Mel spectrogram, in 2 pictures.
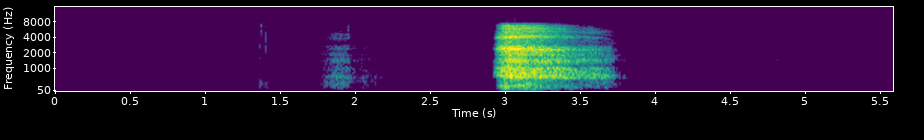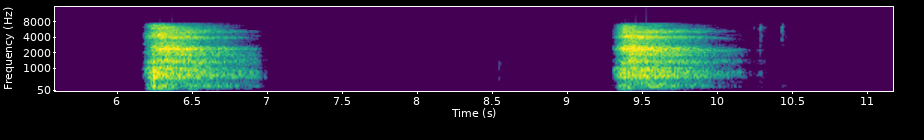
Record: {"exhalation_length": "11.2 s", "exhalation_amplitude": 13739, "exhalation_signal_mean_std_ratio": 0.29, "survey_phase": "alpha (2021-03-01 to 2021-08-12)", "age": "45-64", "gender": "Female", "wearing_mask": "No", "symptom_none": true, "smoker_status": "Never smoked", "respiratory_condition_asthma": false, "respiratory_condition_other": false, "recruitment_source": "REACT", "submission_delay": "1 day", "covid_test_result": "Negative", "covid_test_method": "RT-qPCR"}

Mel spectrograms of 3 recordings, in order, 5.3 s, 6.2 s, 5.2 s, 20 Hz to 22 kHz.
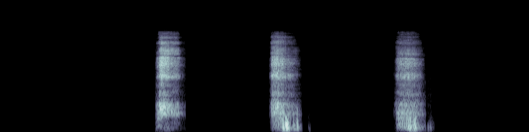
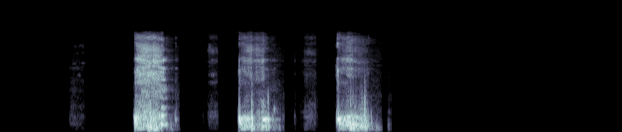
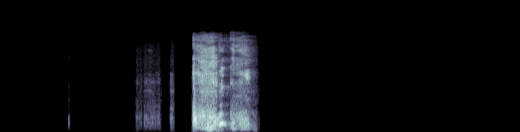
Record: {"exhalation_length": "5.3 s", "exhalation_amplitude": 29246, "exhalation_signal_mean_std_ratio": 0.24, "three_cough_length": "6.2 s", "three_cough_amplitude": 27454, "three_cough_signal_mean_std_ratio": 0.3, "cough_length": "5.2 s", "cough_amplitude": 32707, "cough_signal_mean_std_ratio": 0.23, "survey_phase": "alpha (2021-03-01 to 2021-08-12)", "age": "45-64", "gender": "Male", "wearing_mask": "No", "symptom_cough_any": true, "symptom_fatigue": true, "symptom_onset": "12 days", "smoker_status": "Ex-smoker", "respiratory_condition_asthma": false, "respiratory_condition_other": false, "recruitment_source": "REACT", "submission_delay": "1 day", "covid_test_result": "Negative", "covid_test_method": "RT-qPCR"}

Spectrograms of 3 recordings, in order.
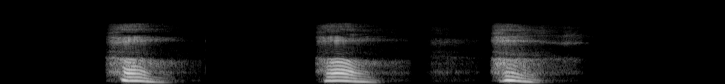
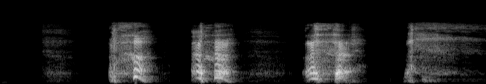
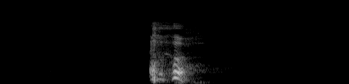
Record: {"exhalation_length": "7.3 s", "exhalation_amplitude": 25421, "exhalation_signal_mean_std_ratio": 0.32, "three_cough_length": "4.9 s", "three_cough_amplitude": 28992, "three_cough_signal_mean_std_ratio": 0.38, "cough_length": "3.5 s", "cough_amplitude": 10815, "cough_signal_mean_std_ratio": 0.2, "survey_phase": "beta (2021-08-13 to 2022-03-07)", "age": "65+", "gender": "Male", "wearing_mask": "No", "symptom_none": true, "smoker_status": "Ex-smoker", "respiratory_condition_asthma": false, "respiratory_condition_other": false, "recruitment_source": "REACT", "submission_delay": "2 days", "covid_test_result": "Negative", "covid_test_method": "RT-qPCR", "influenza_a_test_result": "Negative", "influenza_b_test_result": "Negative"}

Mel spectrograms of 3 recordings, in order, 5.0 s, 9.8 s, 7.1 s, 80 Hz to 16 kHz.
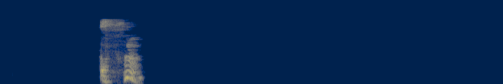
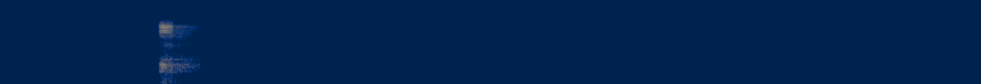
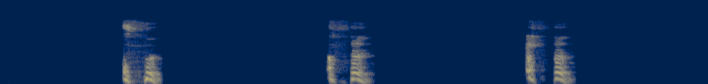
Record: {"cough_length": "5.0 s", "cough_amplitude": 11875, "cough_signal_mean_std_ratio": 0.17, "exhalation_length": "9.8 s", "exhalation_amplitude": 2175, "exhalation_signal_mean_std_ratio": 0.09, "three_cough_length": "7.1 s", "three_cough_amplitude": 16888, "three_cough_signal_mean_std_ratio": 0.23, "survey_phase": "beta (2021-08-13 to 2022-03-07)", "age": "65+", "gender": "Male", "wearing_mask": "No", "symptom_none": true, "smoker_status": "Never smoked", "respiratory_condition_asthma": false, "respiratory_condition_other": false, "recruitment_source": "REACT", "submission_delay": "1 day", "covid_test_result": "Negative", "covid_test_method": "RT-qPCR", "influenza_a_test_result": "Negative", "influenza_b_test_result": "Negative"}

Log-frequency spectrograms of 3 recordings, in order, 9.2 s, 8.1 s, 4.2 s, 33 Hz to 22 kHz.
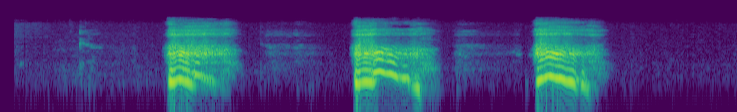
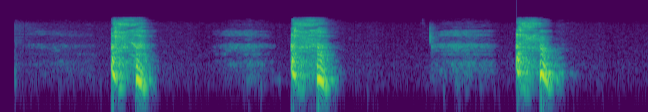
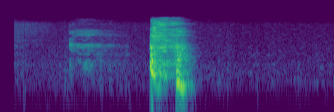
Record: {"exhalation_length": "9.2 s", "exhalation_amplitude": 28682, "exhalation_signal_mean_std_ratio": 0.41, "three_cough_length": "8.1 s", "three_cough_amplitude": 32767, "three_cough_signal_mean_std_ratio": 0.3, "cough_length": "4.2 s", "cough_amplitude": 27306, "cough_signal_mean_std_ratio": 0.23, "survey_phase": "beta (2021-08-13 to 2022-03-07)", "age": "65+", "gender": "Female", "wearing_mask": "No", "symptom_none": true, "symptom_onset": "3 days", "smoker_status": "Never smoked", "respiratory_condition_asthma": false, "respiratory_condition_other": false, "recruitment_source": "REACT", "submission_delay": "3 days", "covid_test_result": "Negative", "covid_test_method": "RT-qPCR"}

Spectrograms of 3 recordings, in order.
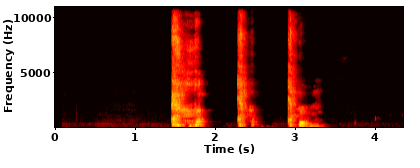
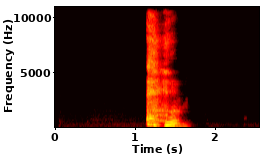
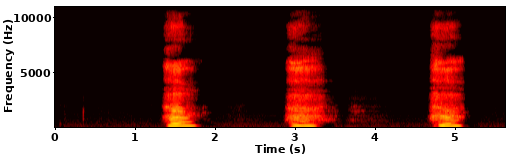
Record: {"three_cough_length": "4.4 s", "three_cough_amplitude": 32023, "three_cough_signal_mean_std_ratio": 0.32, "cough_length": "2.6 s", "cough_amplitude": 27265, "cough_signal_mean_std_ratio": 0.31, "exhalation_length": "5.6 s", "exhalation_amplitude": 25296, "exhalation_signal_mean_std_ratio": 0.34, "survey_phase": "beta (2021-08-13 to 2022-03-07)", "age": "18-44", "gender": "Female", "wearing_mask": "No", "symptom_none": true, "smoker_status": "Never smoked", "respiratory_condition_asthma": false, "respiratory_condition_other": false, "recruitment_source": "Test and Trace", "submission_delay": "0 days", "covid_test_result": "Negative", "covid_test_method": "LFT"}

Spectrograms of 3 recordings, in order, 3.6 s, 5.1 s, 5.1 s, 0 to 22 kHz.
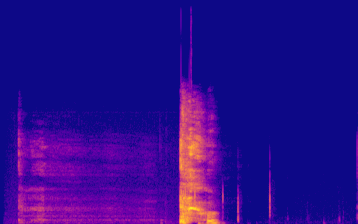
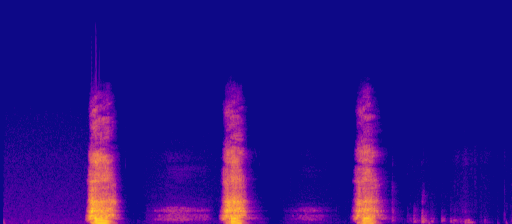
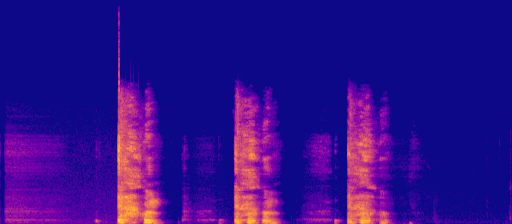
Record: {"cough_length": "3.6 s", "cough_amplitude": 27429, "cough_signal_mean_std_ratio": 0.23, "exhalation_length": "5.1 s", "exhalation_amplitude": 31267, "exhalation_signal_mean_std_ratio": 0.26, "three_cough_length": "5.1 s", "three_cough_amplitude": 32768, "three_cough_signal_mean_std_ratio": 0.3, "survey_phase": "beta (2021-08-13 to 2022-03-07)", "age": "18-44", "gender": "Male", "wearing_mask": "No", "symptom_fatigue": true, "symptom_headache": true, "symptom_onset": "6 days", "smoker_status": "Current smoker (11 or more cigarettes per day)", "respiratory_condition_asthma": false, "respiratory_condition_other": false, "recruitment_source": "REACT", "submission_delay": "1 day", "covid_test_result": "Negative", "covid_test_method": "RT-qPCR", "influenza_a_test_result": "Negative", "influenza_b_test_result": "Negative"}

